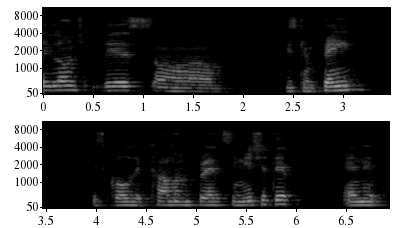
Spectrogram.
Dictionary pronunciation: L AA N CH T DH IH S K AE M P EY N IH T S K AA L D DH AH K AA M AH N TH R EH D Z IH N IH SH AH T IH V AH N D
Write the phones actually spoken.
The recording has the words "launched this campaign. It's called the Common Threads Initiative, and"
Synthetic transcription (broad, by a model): L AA N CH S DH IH S K AE M P EY N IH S K AA L D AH K AA M AH N F R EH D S IH N IH SH AH T IH V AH N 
